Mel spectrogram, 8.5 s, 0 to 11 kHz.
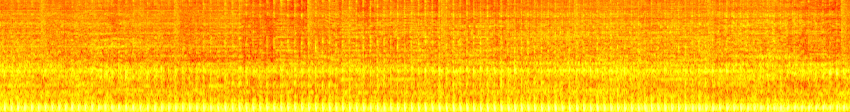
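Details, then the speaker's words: Yamaha Nouvo carbureted scooter, stock pilot and main jets, planned for bore-up and CVT upgrade: steady even idle at about 3.5 pulses a second with only a faint tappet tick after valve clearance adjustment; engine sounds healthy. "Nah suaranya Lur ini setelan klepnya habis nggak begitu kencang karena habis dipecok-pecek atau habis di endrayani"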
